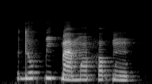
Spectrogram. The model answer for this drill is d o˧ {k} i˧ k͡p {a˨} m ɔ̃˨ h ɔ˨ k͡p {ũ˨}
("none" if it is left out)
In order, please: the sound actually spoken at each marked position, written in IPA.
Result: k͡p, a˨, ũ˨

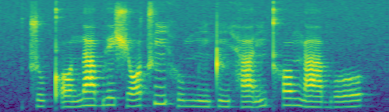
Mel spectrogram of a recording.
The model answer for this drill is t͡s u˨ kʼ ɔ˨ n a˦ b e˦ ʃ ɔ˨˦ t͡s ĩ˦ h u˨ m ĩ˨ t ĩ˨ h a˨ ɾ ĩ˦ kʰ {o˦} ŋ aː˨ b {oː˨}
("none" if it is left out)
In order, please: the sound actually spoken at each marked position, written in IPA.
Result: ɔ˦, oː˨˦

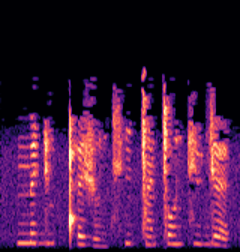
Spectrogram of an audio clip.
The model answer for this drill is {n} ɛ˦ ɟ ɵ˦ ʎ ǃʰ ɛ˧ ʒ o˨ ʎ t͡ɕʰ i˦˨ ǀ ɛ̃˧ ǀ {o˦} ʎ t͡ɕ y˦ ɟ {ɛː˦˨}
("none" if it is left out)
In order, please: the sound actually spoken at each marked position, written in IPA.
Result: n, o˦, ɛ˦˨

